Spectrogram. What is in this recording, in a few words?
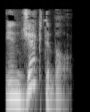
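"injectable", British English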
